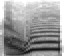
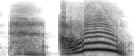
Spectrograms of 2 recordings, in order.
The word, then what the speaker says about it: Aru: Let's Let's move on to Aru. Aru. That's how it's spelled.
